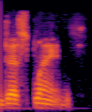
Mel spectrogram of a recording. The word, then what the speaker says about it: Des Plaines: You pronounce the S's in Des Plaines.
